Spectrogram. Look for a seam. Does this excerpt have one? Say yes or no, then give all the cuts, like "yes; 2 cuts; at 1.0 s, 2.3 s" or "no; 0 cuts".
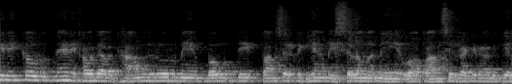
no; 0 cuts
